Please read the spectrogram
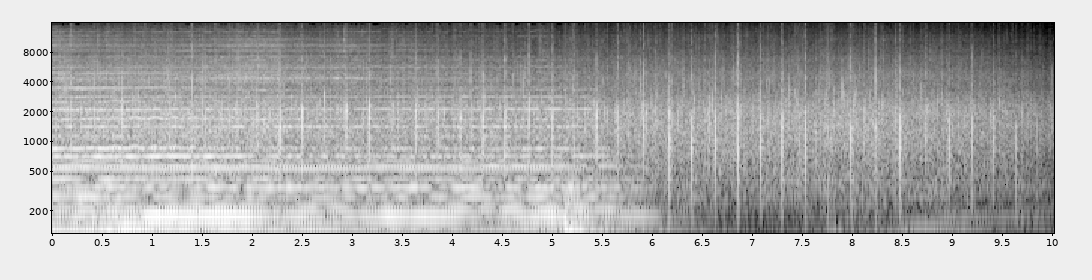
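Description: A band's closing chord, held and then fading away over the first half. Applause starts about two seconds in and carries on as the chord dies, then fades out at the end.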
